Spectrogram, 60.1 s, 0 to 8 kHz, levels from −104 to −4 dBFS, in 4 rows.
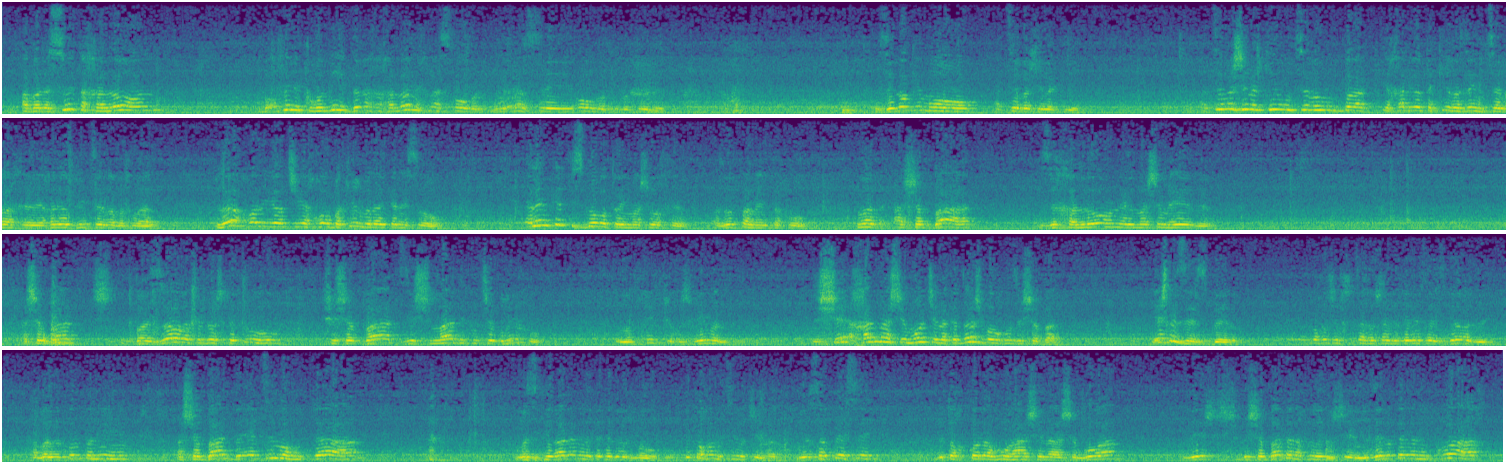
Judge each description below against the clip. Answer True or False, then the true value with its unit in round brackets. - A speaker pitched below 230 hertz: False (240 Hz)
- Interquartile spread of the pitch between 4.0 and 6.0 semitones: True (5.2 semitones)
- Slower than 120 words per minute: False (135 wpm)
